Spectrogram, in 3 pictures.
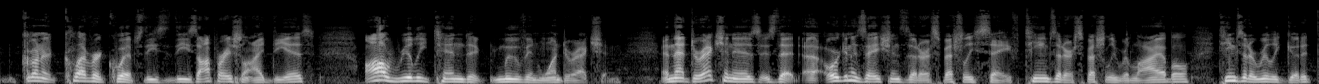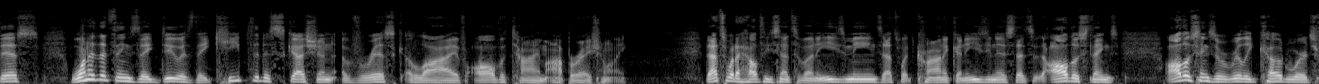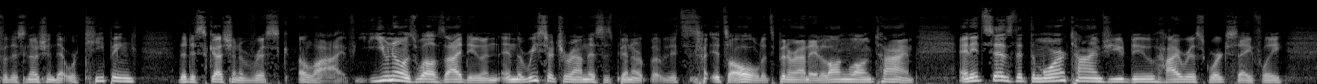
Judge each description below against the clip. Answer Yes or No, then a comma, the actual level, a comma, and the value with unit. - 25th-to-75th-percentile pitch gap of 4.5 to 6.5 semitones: Yes, average, 4.8 semitones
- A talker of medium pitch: No, low, 115 Hz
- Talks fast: No, average, 195 wpm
